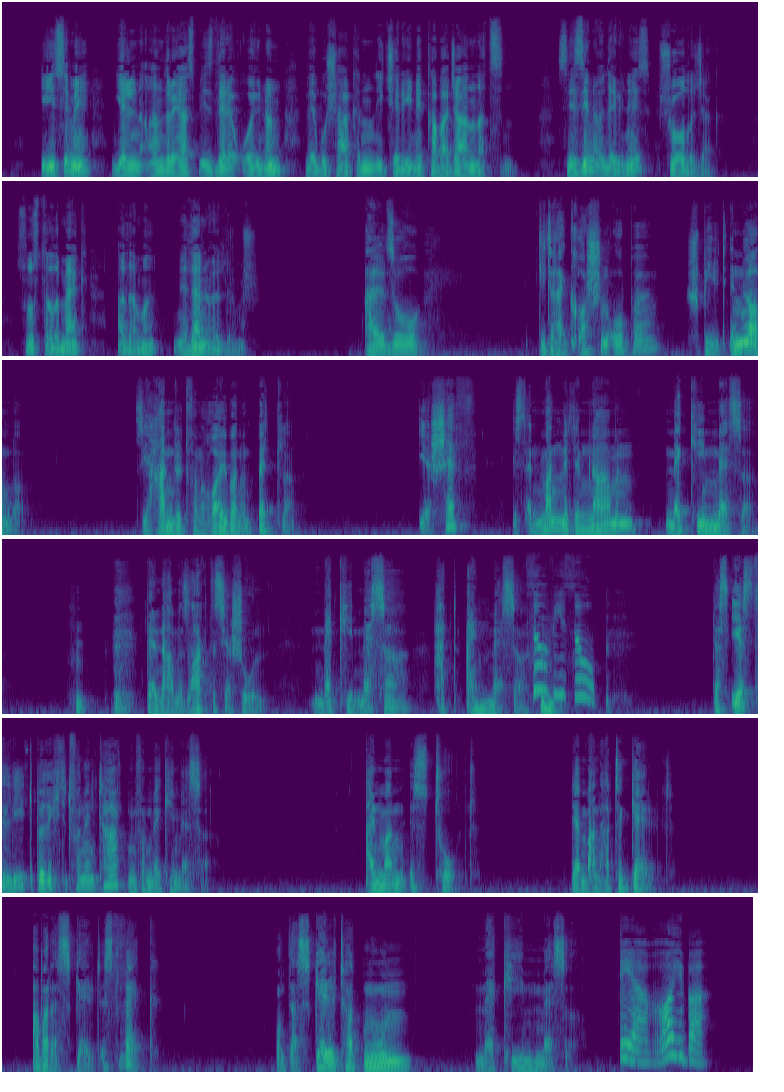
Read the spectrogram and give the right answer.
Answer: Mackie Messer adamı öldürmüş çünkü adamın parası varmış.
